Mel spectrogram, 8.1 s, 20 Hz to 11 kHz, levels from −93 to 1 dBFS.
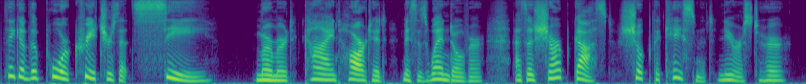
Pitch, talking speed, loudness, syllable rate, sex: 200 Hz, 165 wpm, -20 LUFS, 4.8 syllables/s, female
